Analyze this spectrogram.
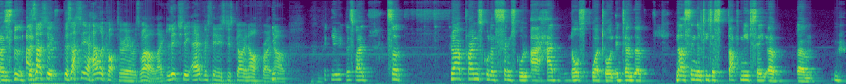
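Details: Adult male teacher with a stammer since childhood, which he describes as neurological, mainly blocking on words and sounds and worse when nervous; stuttering (stammer).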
